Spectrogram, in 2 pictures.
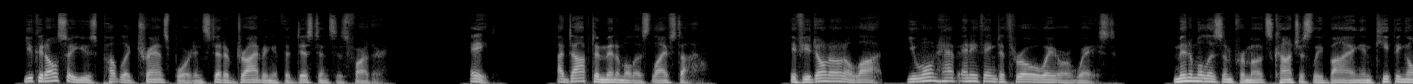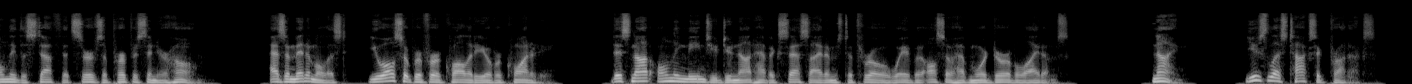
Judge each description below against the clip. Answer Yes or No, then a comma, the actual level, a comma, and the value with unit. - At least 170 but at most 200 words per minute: Yes, average, 175 wpm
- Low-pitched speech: Yes, very low, 95 Hz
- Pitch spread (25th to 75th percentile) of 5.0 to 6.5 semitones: Yes, wide, 5.4 semitones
